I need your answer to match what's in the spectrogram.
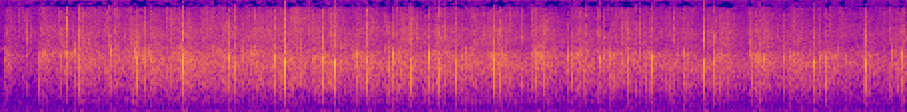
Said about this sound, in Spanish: seguido de aquellas personas que a veces no se ven, pero están mañana, tarde, noche y madrugada haciendo que esto sea posible y pido un aplauso para ello, que son los voluntarios de Protección Civil del Ayuntamiento de Cartagena.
